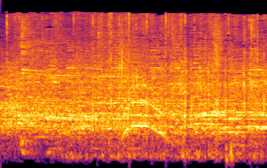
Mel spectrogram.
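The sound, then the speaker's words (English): Audience clapping mixed with crowd cheering and a few whoops, a dense, steady wash of claps at an even level throughout. “You can hear the audience's clapping tail off.”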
